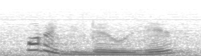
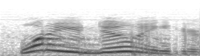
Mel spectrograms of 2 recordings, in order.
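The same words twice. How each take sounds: First: Low, soft aside; quiet questioning as God. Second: Pointed question as God; emphatic questioning. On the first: God questioning Elijah in hiding, low and quiet. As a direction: drop low and soft, lightly voicing God. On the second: God confronting Elijah by name, emphatic questioning. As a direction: put the question squarely, in full voice. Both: Retold or imitated.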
